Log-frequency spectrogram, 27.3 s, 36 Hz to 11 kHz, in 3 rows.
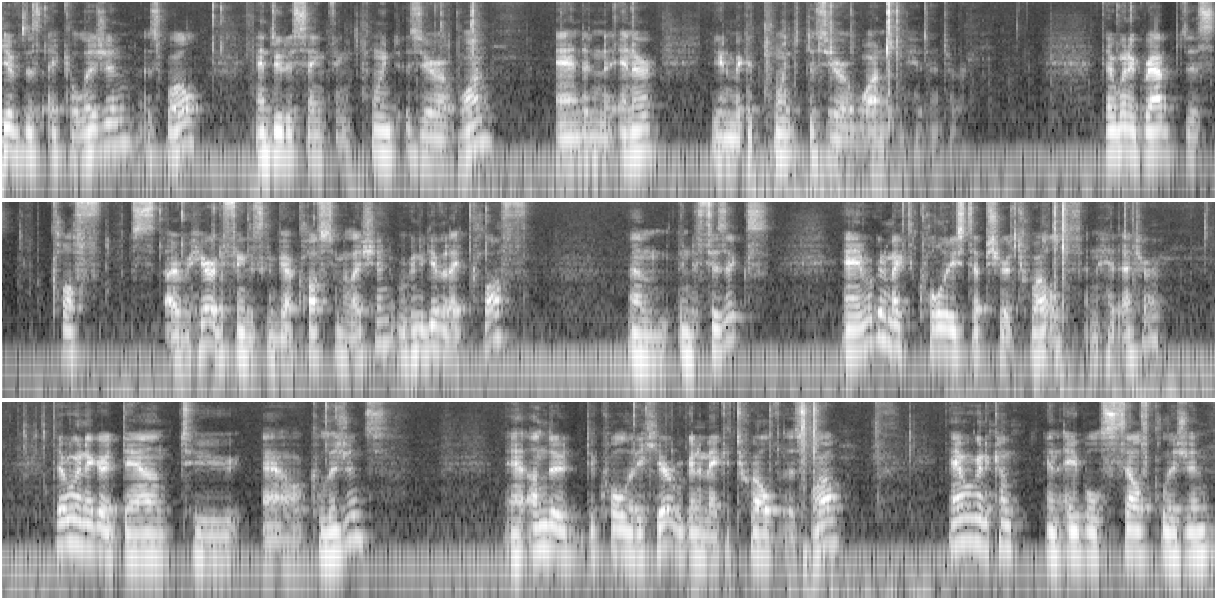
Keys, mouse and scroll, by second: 0.3-8.5 drag, 3.6 Return, 6.7 Return, 7.6-8.4 scroll down 2, 8.8-9.7 scroll up 1, 9.7 g, 10.4 right click, 11.0-12.6 middle drag, 11.8-12.6 scroll down 1, 12.6-26.8 drag, 17.1 Return, 18.1-20.4 scroll down 1, 21.2-22.9 scroll down 1, 24.3 Return.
